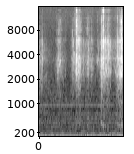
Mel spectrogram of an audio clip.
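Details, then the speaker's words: Orwell truck transmission rebuild, small ball bearing spun by hand: gritty, ratchety clicking rising and fading in bursts; worn rolling bearing, junk. "that doesn't sound so good does it here's another one let's listen to that these are ball bearings but smaller version of what was here by the way this one [Music] junk"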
